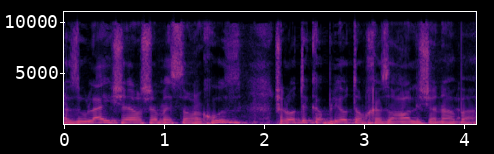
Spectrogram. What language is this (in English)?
Hebrew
